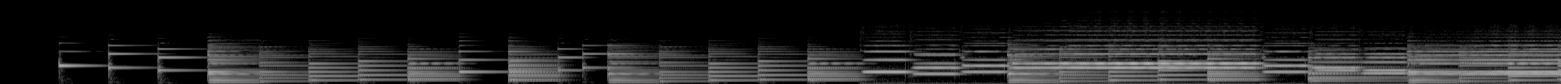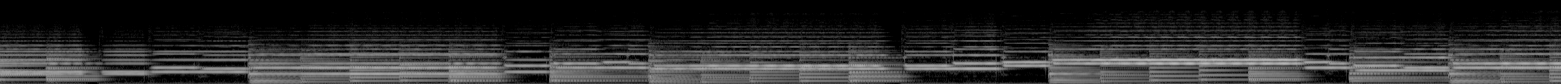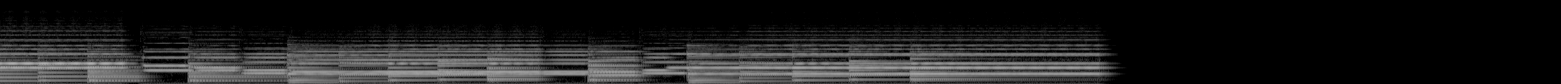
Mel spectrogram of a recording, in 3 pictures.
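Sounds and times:
piano: 0.6 - 42.6
flute duet: 8.6 - 42.6.

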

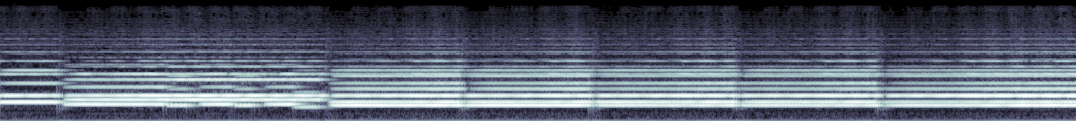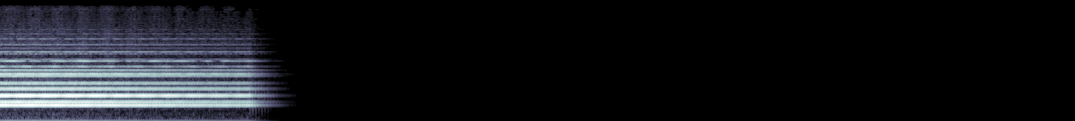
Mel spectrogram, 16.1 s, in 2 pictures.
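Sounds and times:
classical chorale played by flute trio: 0.0 - 10.1.

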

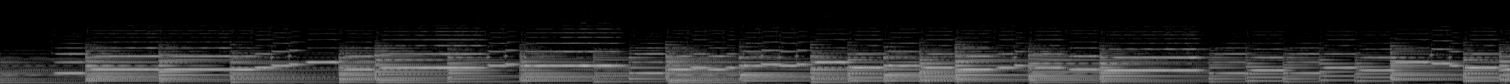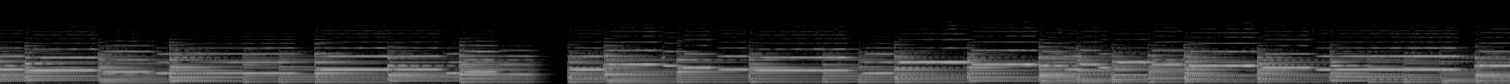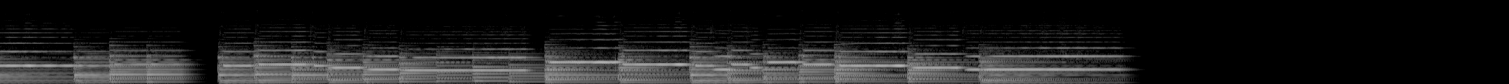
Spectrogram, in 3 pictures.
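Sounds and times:
flute solo: 0.5 - 41.7.

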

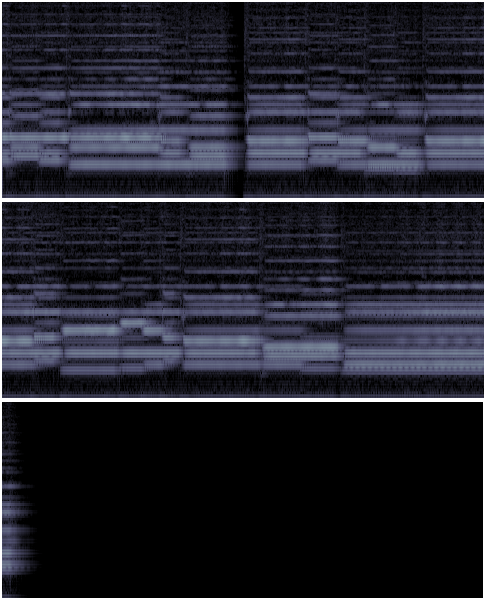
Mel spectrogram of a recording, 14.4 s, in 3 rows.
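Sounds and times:
flute trio playing: 0.0 - 10.0.

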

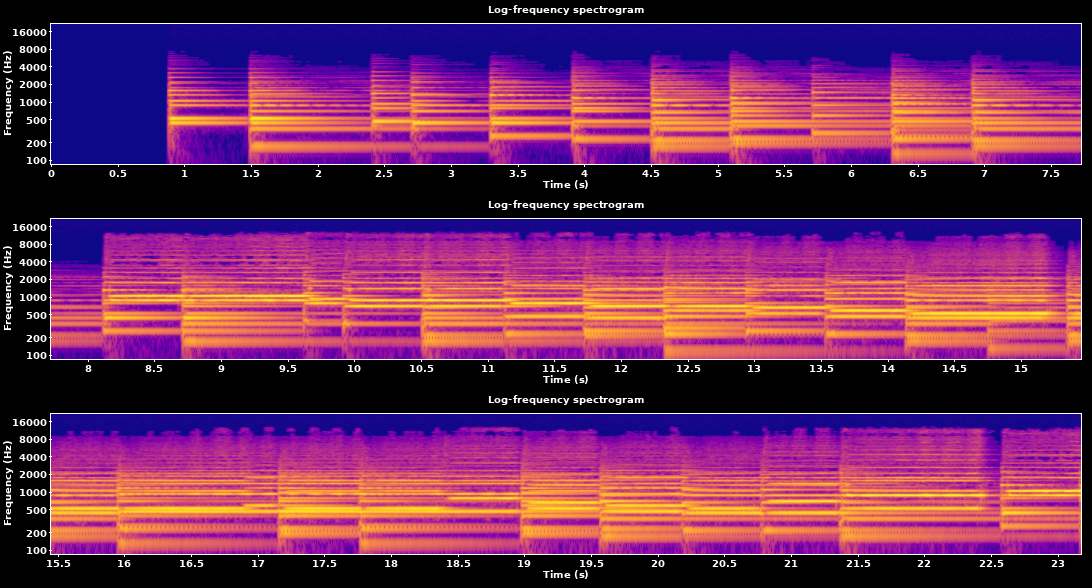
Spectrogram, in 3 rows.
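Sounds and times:
piano: 0.9 - 23.1
flute duet: 8.1 - 23.1.

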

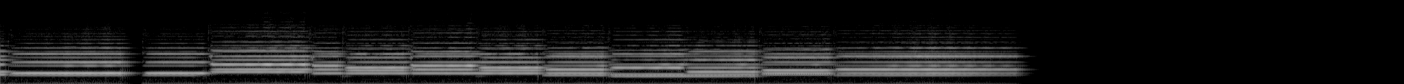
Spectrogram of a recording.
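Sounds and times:
flute trio playing: 0.0 - 10.4.

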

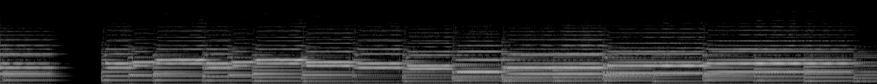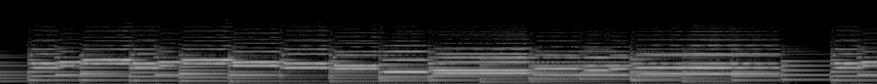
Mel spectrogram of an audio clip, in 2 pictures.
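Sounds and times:
classical flute duet: 0.0 - 17.5
classical piano: 0.0 - 17.5.

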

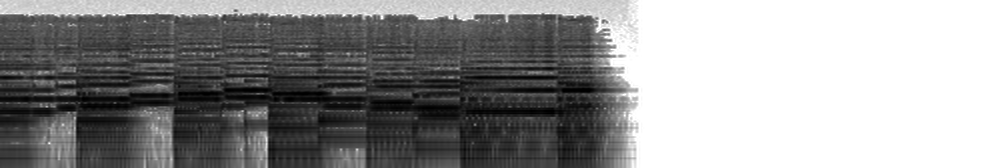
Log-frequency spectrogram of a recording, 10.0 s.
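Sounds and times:
flute duet: 0.0 - 6.2
piano: 0.0 - 6.3.

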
